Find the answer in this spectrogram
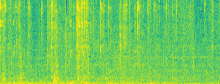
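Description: Water bubbling and sloshing inside a sealed clear box around a submerged head, with many short bubbling blips over a steady low rumble.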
